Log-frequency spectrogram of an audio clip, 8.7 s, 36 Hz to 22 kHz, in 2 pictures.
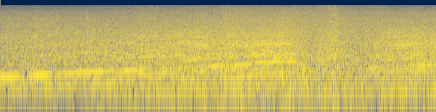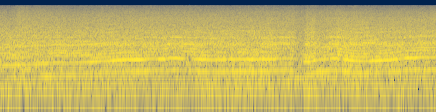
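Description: A car driven in Forza Horizon 4 in a winter festival event, its engine droning steadily and rising in pitch as it accelerates through the gears, loud and continuous.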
